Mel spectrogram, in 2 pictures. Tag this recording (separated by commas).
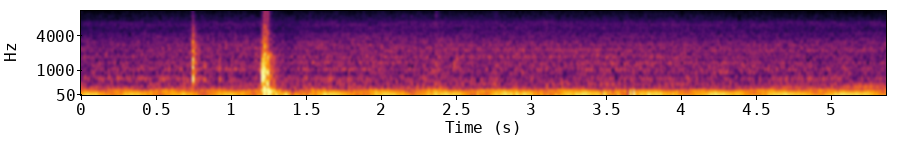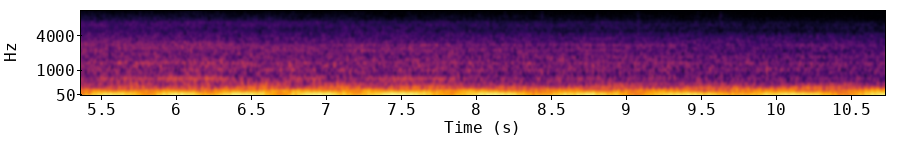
Medium engine (mid frequency), Car, Vehicle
